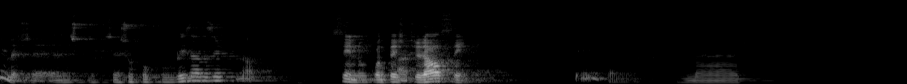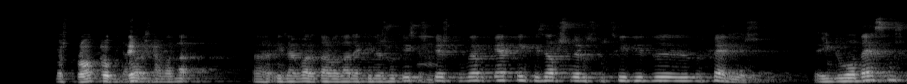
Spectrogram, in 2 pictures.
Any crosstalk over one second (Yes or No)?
No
